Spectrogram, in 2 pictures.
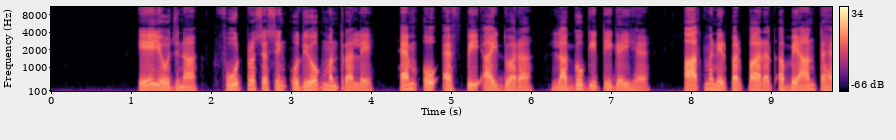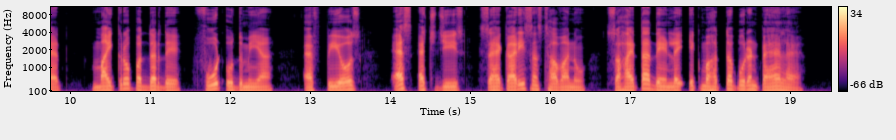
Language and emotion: Punjabi, neutral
